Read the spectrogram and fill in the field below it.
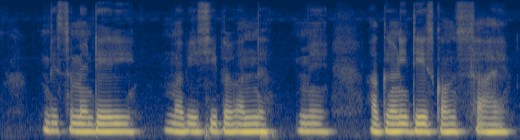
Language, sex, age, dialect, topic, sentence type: Hindi, male, 18-24, Awadhi Bundeli, agriculture, statement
